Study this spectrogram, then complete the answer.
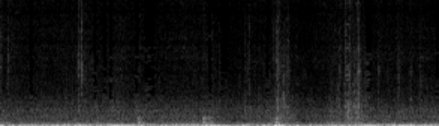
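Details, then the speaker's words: Oldsmobile Cutlass Ciera under heavy throttle after throttle body cleaning and tune-up: engine pops sharply about twice a second like a backfire and sags, nearly stalling; symptom persists, worse than before; owner suspects a fuel issue, unconfirmed. "do you hear that all that popping it's like a backfire and almost stalls out that is the symptom that will not go away"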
